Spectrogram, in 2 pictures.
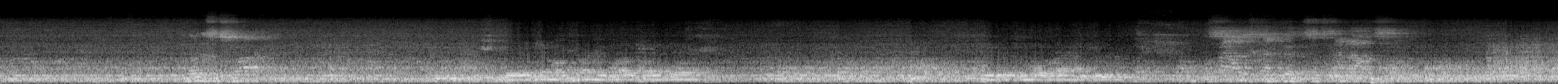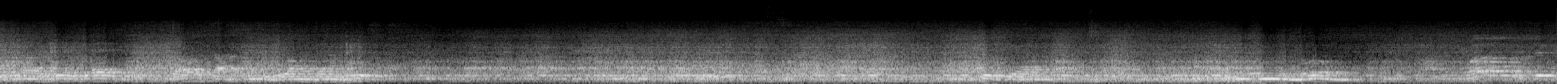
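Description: Soundtrack of a camcorder home video of Hurricane Katrina's storm wind, played through a hall's loudspeakers: a steady, train-like rush of wind, with people in the house talking over it.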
